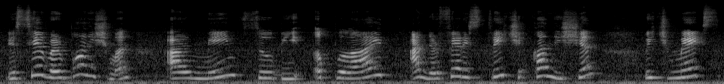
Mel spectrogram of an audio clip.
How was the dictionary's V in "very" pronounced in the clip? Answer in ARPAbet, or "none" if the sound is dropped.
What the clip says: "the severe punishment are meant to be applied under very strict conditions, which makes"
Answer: F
